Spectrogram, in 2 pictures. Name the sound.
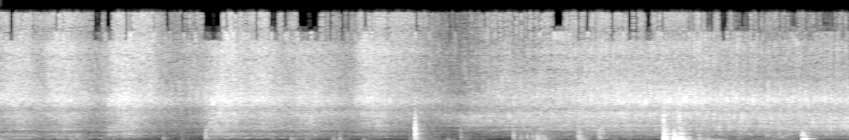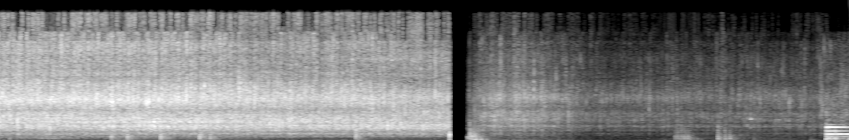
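butter melting and sizzling in a skillet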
